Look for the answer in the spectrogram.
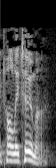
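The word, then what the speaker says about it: politeuma: Inside the bubble, the advancing believer functions under the standards common to the heavenly polytuma. You behave as a citizen. Now let's look at the word polytuma. Polytuma is the correct pronunciation.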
